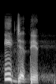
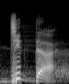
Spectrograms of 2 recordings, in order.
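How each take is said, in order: First: The two d sounds are kept apart by a vowel. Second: The two d sounds merge into one doubled d. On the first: "manakala dibaca ijdid, ini huruf tat'ibnya tidak diidghamkan" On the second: "manakala dibaca jidda, huruf tat'ibnya ini diidghamkan"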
